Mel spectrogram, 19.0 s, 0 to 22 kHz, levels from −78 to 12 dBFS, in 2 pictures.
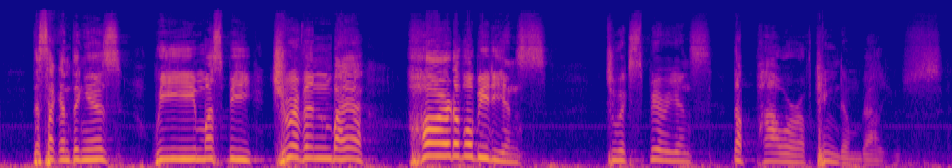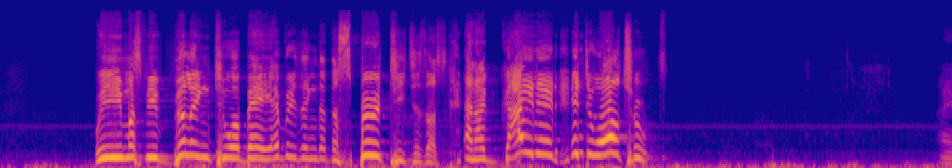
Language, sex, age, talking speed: English, male, 50-69, 125 wpm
